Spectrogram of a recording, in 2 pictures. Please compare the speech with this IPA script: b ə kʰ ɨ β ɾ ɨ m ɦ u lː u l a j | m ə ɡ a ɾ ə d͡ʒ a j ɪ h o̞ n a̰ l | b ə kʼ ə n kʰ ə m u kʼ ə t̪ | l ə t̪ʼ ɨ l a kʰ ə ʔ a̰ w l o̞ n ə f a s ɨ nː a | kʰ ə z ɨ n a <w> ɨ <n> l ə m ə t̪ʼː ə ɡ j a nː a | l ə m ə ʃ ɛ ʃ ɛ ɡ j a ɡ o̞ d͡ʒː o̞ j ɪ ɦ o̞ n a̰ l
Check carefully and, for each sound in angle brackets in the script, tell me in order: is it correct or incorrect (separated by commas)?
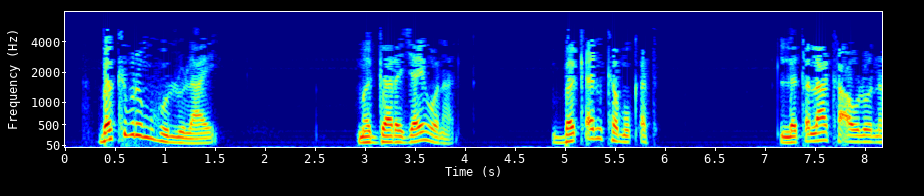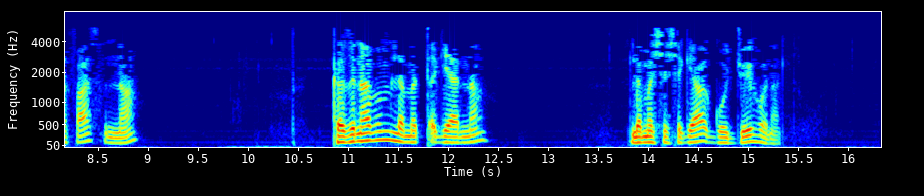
incorrect, incorrect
